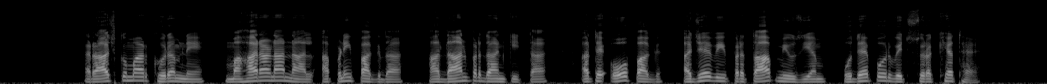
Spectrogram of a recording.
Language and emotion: Punjabi, neutral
